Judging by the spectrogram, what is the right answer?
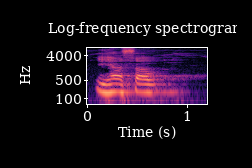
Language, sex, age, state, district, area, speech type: Maithili, male, 60+, Bihar, Begusarai, rural, spontaneous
